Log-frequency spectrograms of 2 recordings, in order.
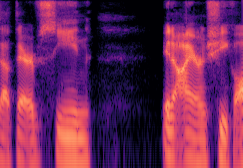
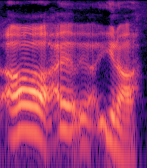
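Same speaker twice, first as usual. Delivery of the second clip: Iron Sheik voice; 10 semitones higher than usual. Retold or imitated. Fan imitating the Sheik at signing, Iranian accent. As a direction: put on the Sheik's heavy accent. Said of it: "in his Sheik voice".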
